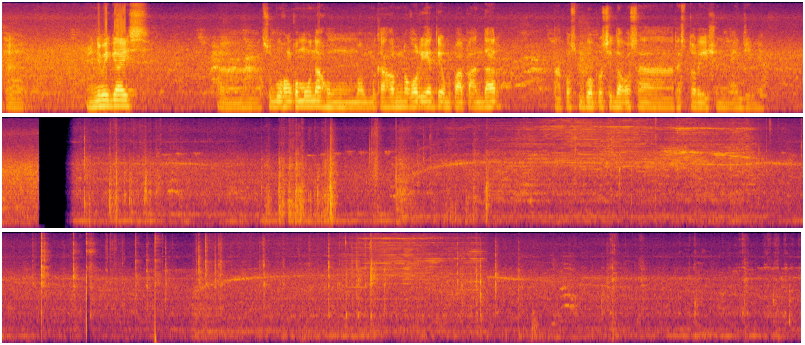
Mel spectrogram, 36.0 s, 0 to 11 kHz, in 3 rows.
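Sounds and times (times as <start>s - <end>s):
hand tools clicking on metal: 23.2s - 31.9s, 33.0s - 36.0s.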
